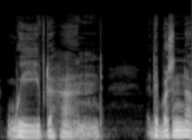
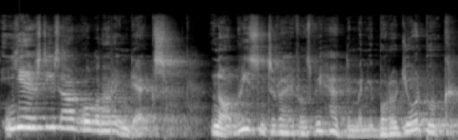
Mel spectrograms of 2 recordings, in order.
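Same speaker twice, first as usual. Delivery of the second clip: put-on high, prim old librarian voice; haughty zombie librarian, clipped and proper; librarian Deirdre; 4 dB louder, slower than usual. Deirdre lectures the borrower in a high prim voice.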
